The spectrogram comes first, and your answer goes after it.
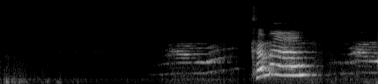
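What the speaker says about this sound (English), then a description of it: "Uh-oh, we got a kitty cat meowing" A pet cat in an apartment gives a few close, drawn-out meows, one rising and loud, with a short spoken remark just before them.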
